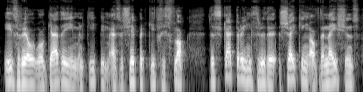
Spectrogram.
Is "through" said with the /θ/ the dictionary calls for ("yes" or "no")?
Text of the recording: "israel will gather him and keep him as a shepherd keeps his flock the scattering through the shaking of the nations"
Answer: yes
